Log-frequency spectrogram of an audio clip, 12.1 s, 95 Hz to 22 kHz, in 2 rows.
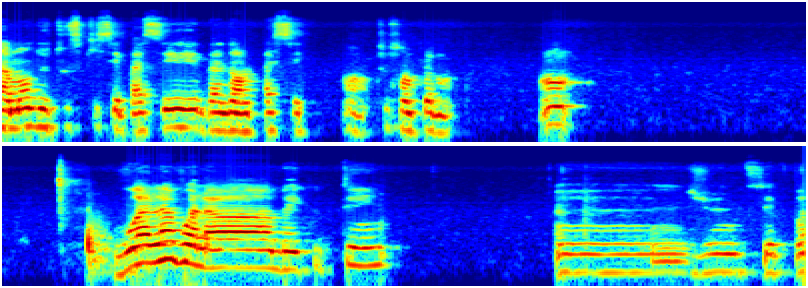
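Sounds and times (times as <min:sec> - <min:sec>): woman speaking: 0:00.0 - 0:03.4, 0:04.1 - 0:04.4, 0:06.5 - 0:09.0, 0:10.2 - 0:12.0.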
